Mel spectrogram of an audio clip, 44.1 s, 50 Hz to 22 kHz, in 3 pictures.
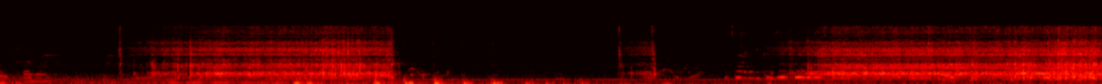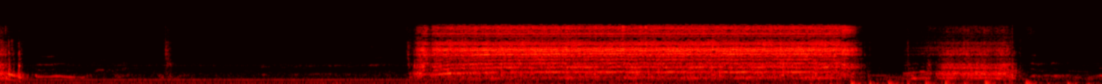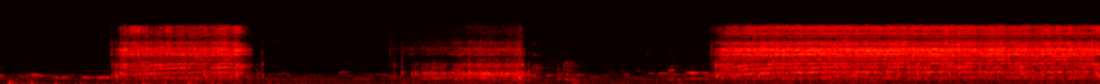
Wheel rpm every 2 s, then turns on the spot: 0, 10, 10, 0, 0, 20, 20, 10, 0, 0, 60, 70, 60, 10, 0, 30, 10, 10, 0, 30, 70, 60.
2-6 10-16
